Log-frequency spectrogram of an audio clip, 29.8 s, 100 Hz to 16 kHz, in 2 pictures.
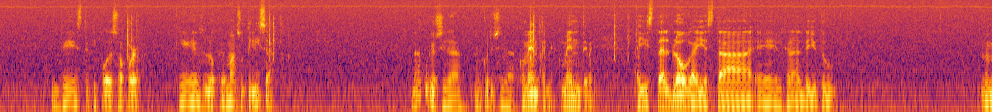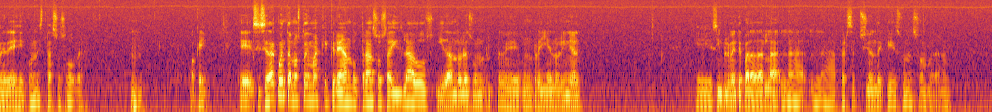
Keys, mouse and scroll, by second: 2.2 alt+Tab, 4.3 alt+Tab, 6.6 click, 8.2 alt+Tab, 9.6 alt+Tab, 10.3 click, 11.8 click, 14.0 click, 15.1 click, 16.2 click, 17.1 click, 19.9 click, 21.8 click, 26.3 click, 28.6 click.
